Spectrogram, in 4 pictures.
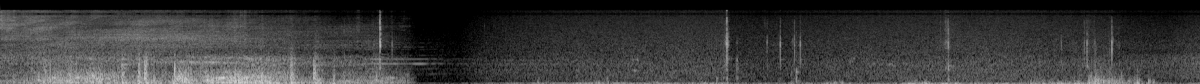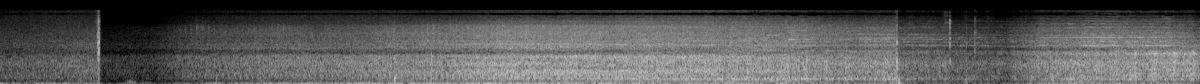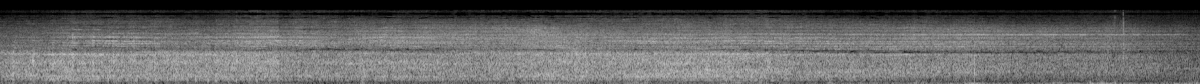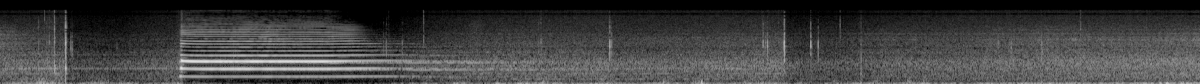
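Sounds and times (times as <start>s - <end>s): train wheels rushing on rail: 0.0s - 4.2s, 9.1s - 48.0s
high ringing from wheels: 19.2s - 37.0s.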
